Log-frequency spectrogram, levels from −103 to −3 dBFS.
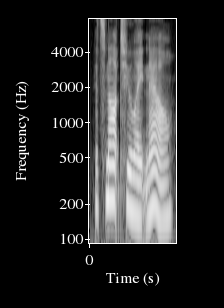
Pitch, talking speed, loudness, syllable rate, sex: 175 Hz, 230 wpm, -16 LUFS, 4.3 syllables/s, female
